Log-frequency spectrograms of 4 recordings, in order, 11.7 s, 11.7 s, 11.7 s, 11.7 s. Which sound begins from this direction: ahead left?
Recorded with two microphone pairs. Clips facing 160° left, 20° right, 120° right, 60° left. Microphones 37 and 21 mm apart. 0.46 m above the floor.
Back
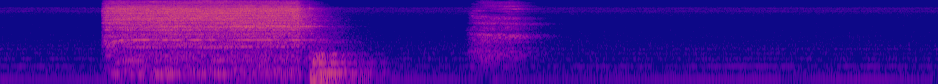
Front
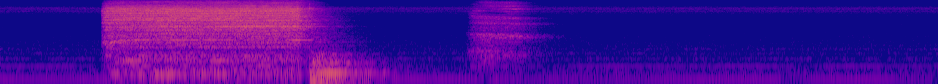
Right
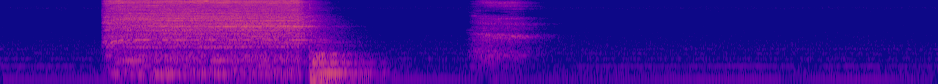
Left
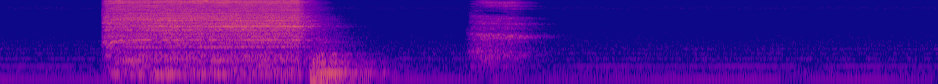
A drill, at 1.3 s.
